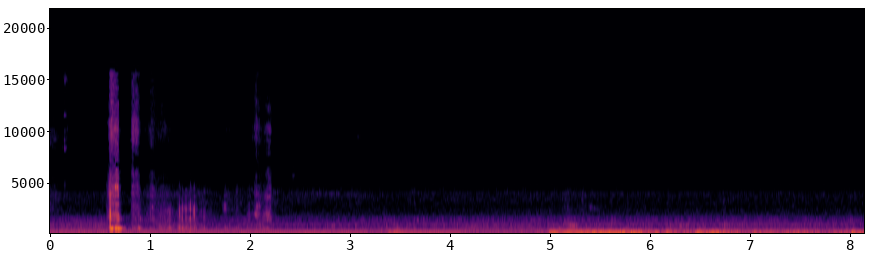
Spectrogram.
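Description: Car road and engine noise heard from inside the cabin: a low rumble that grows much louder about five seconds in as the car pulls away in traffic. A sharp click comes about half a second in, followed by a few lighter clicks.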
